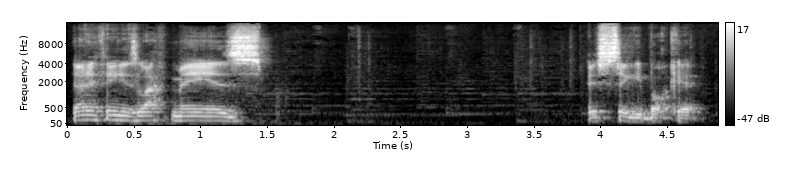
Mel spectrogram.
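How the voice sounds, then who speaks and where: A chatty slots streamer from Nottingham, England, hosts a casual live-stream chat from his indoor home streaming room, reading viewer messages aloud and greeting them with cheeky banter. His male voice is medium in pitch and a little slow. The room is echoey, with faint background music.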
